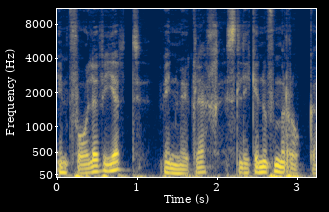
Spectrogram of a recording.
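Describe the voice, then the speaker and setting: Very slowly and calmly, a man speaks with a Swiss German accent at a fairly low pitch, his dark, mellow tone somewhat breathy and his intonation lively. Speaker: meditation teacher. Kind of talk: guided body scan meditation. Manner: slow, calm, soft-spoken.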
